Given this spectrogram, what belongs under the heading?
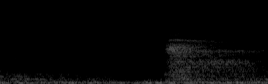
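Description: A deep breath during a kids' yoga class in child's pose, a soft airy exhale followed by a brighter inhale, faint and close with no talk.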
